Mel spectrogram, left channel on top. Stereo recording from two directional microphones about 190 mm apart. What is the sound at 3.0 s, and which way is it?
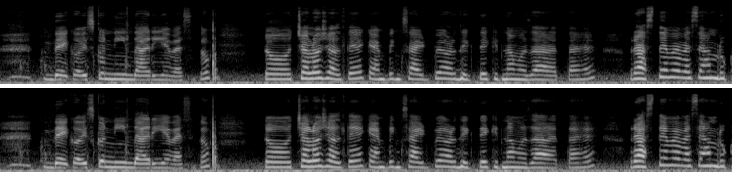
A woman's voice, 45° right (ahead or behind).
